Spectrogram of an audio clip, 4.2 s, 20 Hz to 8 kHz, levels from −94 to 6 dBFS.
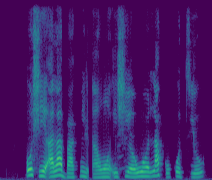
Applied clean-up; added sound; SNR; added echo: neural diffusion model UNIVERSE++.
